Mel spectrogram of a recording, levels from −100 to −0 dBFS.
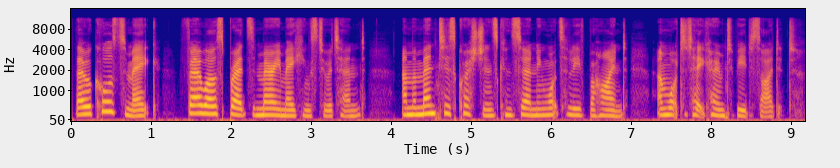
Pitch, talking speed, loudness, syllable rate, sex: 215 Hz, 185 wpm, -19 LUFS, 5.6 syllables/s, female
